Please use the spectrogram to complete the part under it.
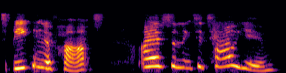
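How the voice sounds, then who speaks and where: A woman's voice: extremely high pitch, sing-song, normal speed, lo-fi sound. A woman playing a melodramatic, lovelorn young English damsel in a comic radio play, overwrought and theatrical.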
